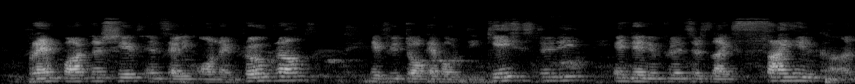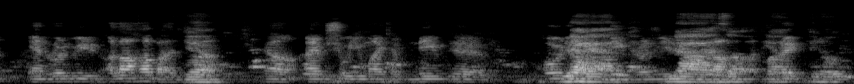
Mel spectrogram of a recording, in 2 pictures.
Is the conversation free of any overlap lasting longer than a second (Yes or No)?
No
